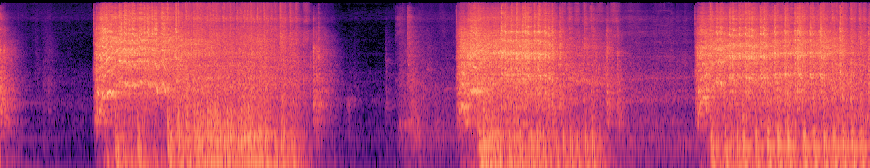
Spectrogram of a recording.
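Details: Restored vintage British Norton twin, first cold start in the shop: several sputtering cranking bursts die out, then it fires and settles into a loud steady run to warm up.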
